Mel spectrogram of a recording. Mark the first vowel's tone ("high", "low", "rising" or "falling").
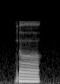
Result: low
